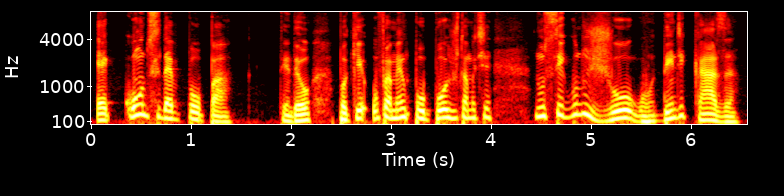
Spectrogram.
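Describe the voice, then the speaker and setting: Brazilian guy talking football to his viewers, getting over a cold, relaxed mellow voice, dry close sound, lots of "né". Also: fairly high pitch, normal speed, no echo. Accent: Brazilian Portuguese. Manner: chatty, many fillers, addresses viewers directly. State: recovering from a cold, irritated throat. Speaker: football commentary channel host. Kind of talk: casual football commentary to camera.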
